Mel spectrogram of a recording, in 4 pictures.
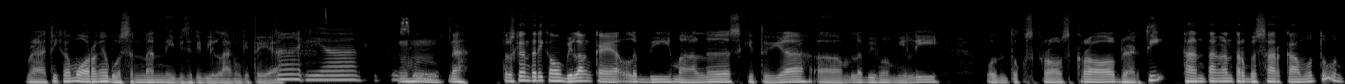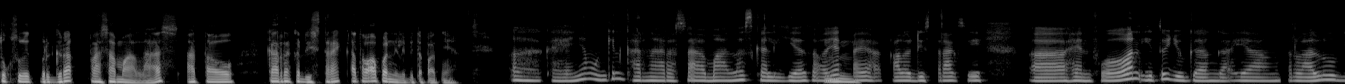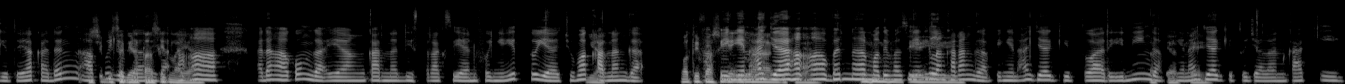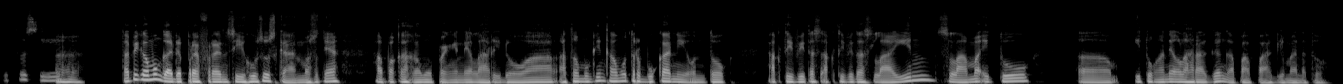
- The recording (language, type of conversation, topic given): Indonesian, advice, Bagaimana cara tetap termotivasi untuk lebih sering bergerak setiap hari?
- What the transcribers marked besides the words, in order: in English: "scroll-scroll"; in English: "ke-distract"; other background noise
